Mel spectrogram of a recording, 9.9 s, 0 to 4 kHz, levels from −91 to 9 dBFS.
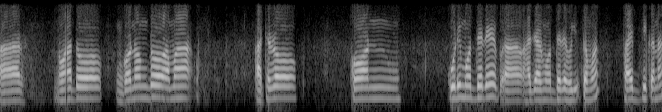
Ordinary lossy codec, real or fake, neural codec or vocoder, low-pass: Opus, 64 kbps; real; none; 3.6 kHz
